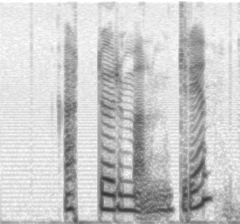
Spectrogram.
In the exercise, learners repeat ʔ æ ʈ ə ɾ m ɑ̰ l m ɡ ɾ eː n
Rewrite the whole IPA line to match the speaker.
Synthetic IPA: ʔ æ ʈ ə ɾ m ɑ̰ l m ɡ ɾ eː n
